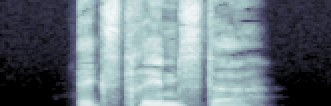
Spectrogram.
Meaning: inflection of extrem: 1. strong/mixed nominative masculine singular superlative degree 2. strong genitive/dative feminine singular superlative degree 3. strong genitive plural superlative degree
- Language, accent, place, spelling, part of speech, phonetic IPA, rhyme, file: German, Germany, Berlin, extremster, adjective, [ɛksˈtʁeːmstɐ], -eːmstɐ, De-extremster.ogg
